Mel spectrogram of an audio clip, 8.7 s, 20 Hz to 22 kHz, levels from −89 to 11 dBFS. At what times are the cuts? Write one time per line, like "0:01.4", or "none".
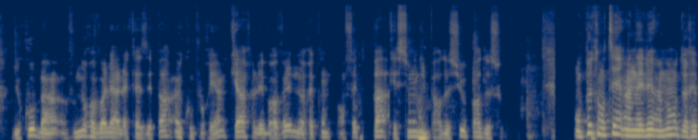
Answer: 0:04.9
0:07.1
